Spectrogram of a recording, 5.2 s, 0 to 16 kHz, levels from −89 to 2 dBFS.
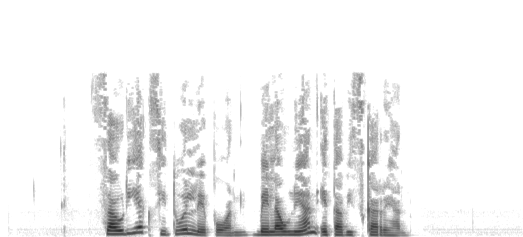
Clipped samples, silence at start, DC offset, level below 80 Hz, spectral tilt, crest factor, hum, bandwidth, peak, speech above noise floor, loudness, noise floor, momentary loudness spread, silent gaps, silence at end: under 0.1%; 1.05 s; under 0.1%; -80 dBFS; -5.5 dB/octave; 22 dB; none; 11.5 kHz; -4 dBFS; 53 dB; -24 LUFS; -76 dBFS; 11 LU; none; 1.2 s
